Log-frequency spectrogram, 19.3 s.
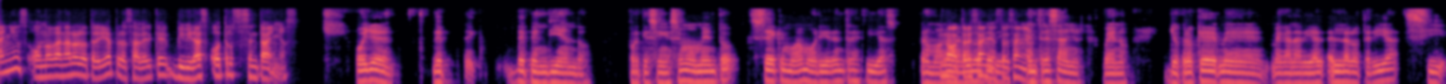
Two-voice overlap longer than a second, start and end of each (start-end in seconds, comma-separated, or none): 12.5-14.0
